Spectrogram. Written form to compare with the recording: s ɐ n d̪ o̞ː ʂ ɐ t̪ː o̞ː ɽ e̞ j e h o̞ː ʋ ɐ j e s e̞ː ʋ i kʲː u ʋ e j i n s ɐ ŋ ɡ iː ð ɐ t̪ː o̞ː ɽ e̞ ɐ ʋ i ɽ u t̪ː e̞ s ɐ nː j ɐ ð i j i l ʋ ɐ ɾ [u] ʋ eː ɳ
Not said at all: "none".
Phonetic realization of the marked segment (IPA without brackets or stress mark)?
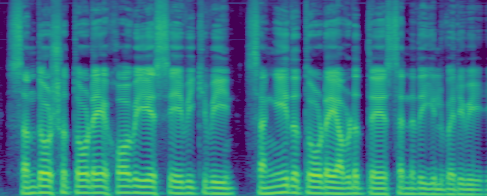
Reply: u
